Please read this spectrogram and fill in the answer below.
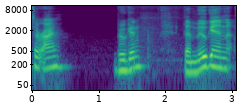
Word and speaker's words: Mugen: How do you pronounce it, Ryan? Mugen.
